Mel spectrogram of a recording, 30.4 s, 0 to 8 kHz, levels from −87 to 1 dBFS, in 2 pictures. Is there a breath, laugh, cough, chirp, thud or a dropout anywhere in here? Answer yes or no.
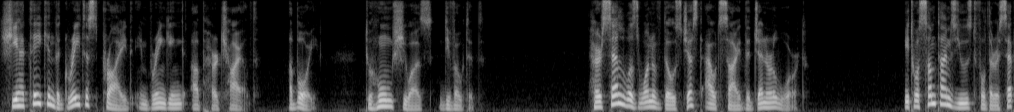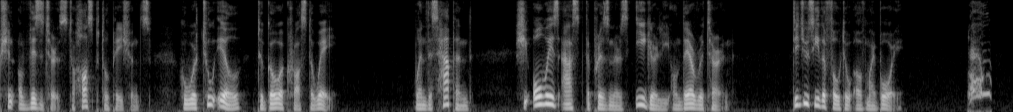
yes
